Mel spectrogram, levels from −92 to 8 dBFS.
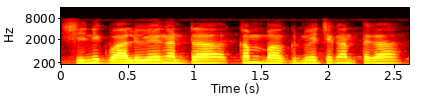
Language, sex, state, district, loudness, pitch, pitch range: Wancho, male, Arunachal Pradesh, Longding, -14 LUFS, 180 Hz, 170-185 Hz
